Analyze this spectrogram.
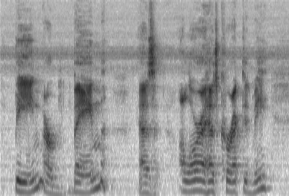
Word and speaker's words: Boehm: That's actually pronounced Bame.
